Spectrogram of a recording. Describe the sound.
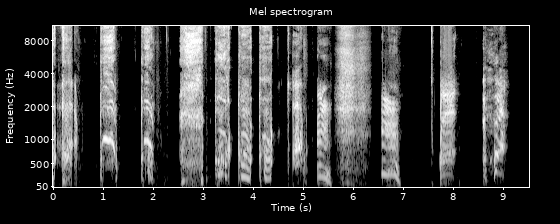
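Someone coughs in a long series of harsh, loud hacking bursts and throat clearing, trying to clear a chocolate digestive biscuit stuck in the throat, with short pauses between fits.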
